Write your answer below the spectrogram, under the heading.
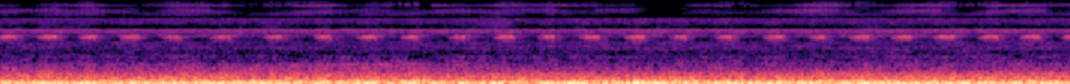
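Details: Steady insect chirping from the grass: high, clipped pulses repeating regularly about three times per second, with a heavy low-pitched rumble underneath throughout.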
